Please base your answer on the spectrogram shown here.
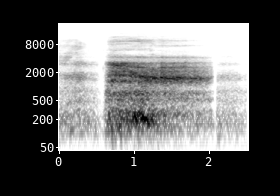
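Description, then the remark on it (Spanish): A voice imitates the menacing huffing snort of a killer: one long, loud, breathy exhale from about 0.6 to 2.1 seconds, framed by softer breaths before and after, with no talking. “usted ya se dio cuenta que yo soy el asesino porque estoy bufando”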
